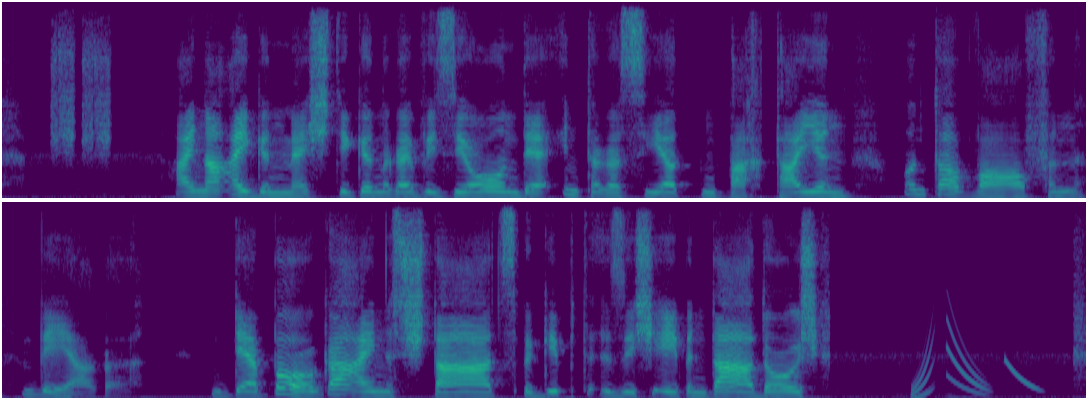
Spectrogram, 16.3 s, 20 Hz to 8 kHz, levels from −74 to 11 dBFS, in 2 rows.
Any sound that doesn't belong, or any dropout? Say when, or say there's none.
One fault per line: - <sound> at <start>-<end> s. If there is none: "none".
- laugh at 0.4-0.8 s
- chirp at 14.9-16.0 s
